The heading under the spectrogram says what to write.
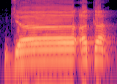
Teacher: جاءک، جاءک میں مد متصل ہوگا، مد متصل وہ مد ہے جس میں حرف مد کے بعد حمزہ اسی لفظ میں آئے۔ مد متصل میں حفص کی روایت میں صرف توسط ہے، توسط کی مقدار 2 الف، 2.5 الف اور 4 الف ہے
